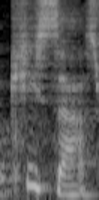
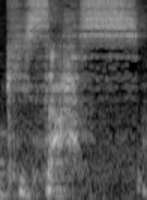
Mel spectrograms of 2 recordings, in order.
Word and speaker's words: quizás: And this too has that accent mark on the last syllable, like ojalá. So we're not going to go quizás, we're going to go quizás. Hopefully you hear the difference, right?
